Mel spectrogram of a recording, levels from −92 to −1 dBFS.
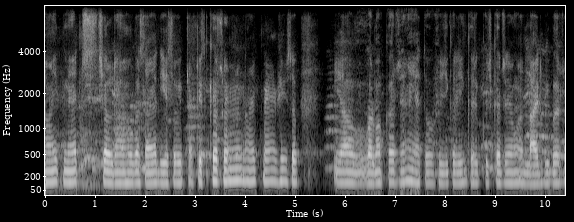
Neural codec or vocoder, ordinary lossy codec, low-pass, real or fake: none; Opus, 24 kbps; 7.2 kHz; real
